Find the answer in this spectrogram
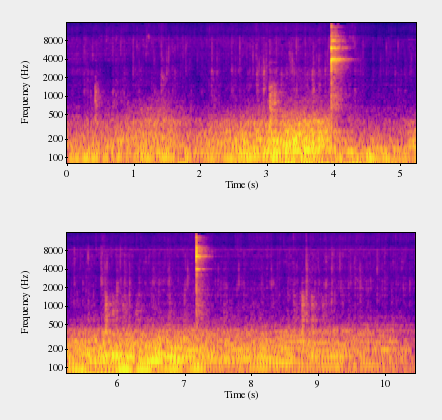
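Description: Whole boiled eggs being set into thick masala in a frying pan, over a low steady rumble of the cooking. Twice, about four and seven seconds in, a metal spoon clinks sharply against the pan.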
